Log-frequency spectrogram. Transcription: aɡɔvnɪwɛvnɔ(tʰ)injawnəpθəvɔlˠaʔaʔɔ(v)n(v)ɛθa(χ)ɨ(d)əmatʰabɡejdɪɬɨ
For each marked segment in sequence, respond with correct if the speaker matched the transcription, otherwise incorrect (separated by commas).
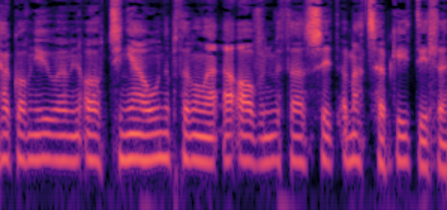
correct, correct, correct, incorrect, correct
